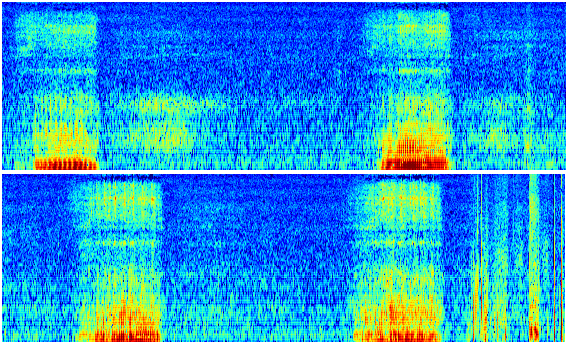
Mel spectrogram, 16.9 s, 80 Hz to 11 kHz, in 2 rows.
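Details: Sleeping pit bull dog: four loud, rattling snores about every four seconds, roughly 15 breaths a minute; ordinary snoring.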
